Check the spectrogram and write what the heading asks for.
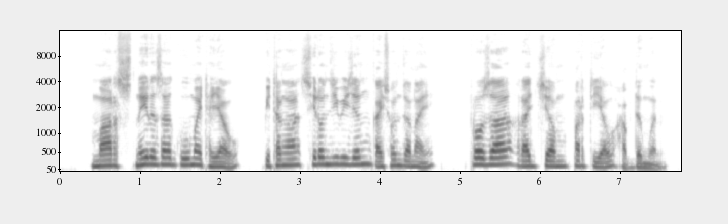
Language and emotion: Bodo, neutral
